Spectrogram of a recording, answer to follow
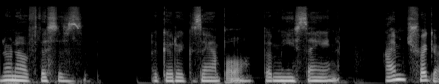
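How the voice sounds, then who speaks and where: With a dark, mellow tone and a somewhat breathy quality, a woman speaks in a very clean recording with a silent background. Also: fairly low pitch for a woman, moderate pace. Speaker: livestreamer and political commentator. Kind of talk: casual livestream chat reading comments. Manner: animated.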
